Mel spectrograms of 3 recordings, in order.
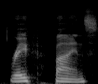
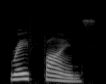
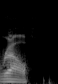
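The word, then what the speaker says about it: Ralph Fiennes: this what up Rafe Rafe fines everyone say it with me Rafe fines Rafe fines Rafe why the heck is it pronounced Rafe and not Ralph is that a is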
